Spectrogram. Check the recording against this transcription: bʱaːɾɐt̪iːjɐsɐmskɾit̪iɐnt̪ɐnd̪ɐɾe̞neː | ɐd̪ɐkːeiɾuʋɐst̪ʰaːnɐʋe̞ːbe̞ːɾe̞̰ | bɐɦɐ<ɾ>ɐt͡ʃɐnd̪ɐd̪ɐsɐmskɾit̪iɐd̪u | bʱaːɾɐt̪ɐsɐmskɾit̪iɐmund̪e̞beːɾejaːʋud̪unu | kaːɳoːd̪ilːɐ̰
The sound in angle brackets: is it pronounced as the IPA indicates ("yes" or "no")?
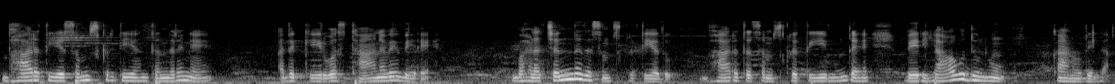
no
